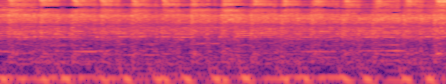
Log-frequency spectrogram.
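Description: A live band playing loud rock music through the PA, with electric guitar over a heavy, pulsing bass.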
